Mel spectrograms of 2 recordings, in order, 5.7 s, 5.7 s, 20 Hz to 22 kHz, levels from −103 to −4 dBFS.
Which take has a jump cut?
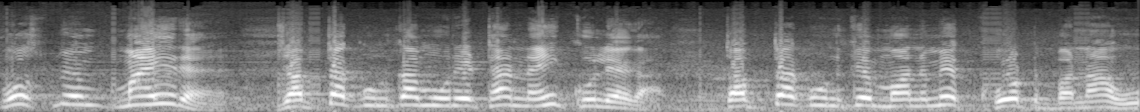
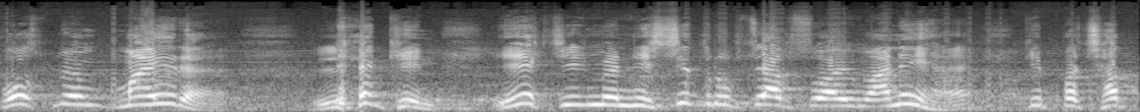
first; 1 cut; at 1.2 s

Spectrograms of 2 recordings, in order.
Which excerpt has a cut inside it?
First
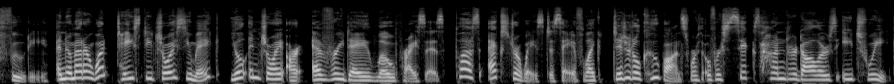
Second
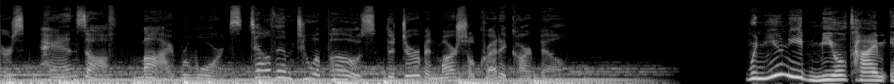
second; 1 cut; at 7.0 s

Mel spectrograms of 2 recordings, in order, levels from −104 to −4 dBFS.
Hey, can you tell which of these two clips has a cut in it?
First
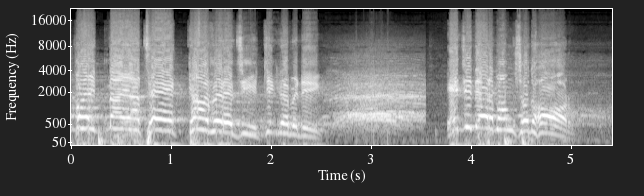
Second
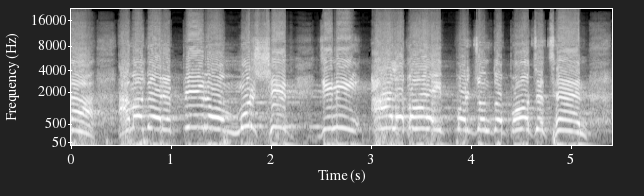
first; 1 cut; at 3.6 s

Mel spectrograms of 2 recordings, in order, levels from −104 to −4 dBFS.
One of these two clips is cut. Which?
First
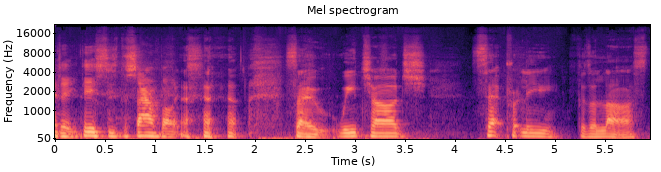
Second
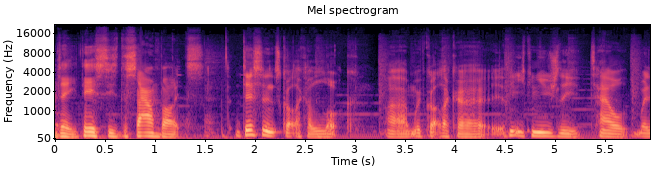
second; 1 cut; at 1.5 s

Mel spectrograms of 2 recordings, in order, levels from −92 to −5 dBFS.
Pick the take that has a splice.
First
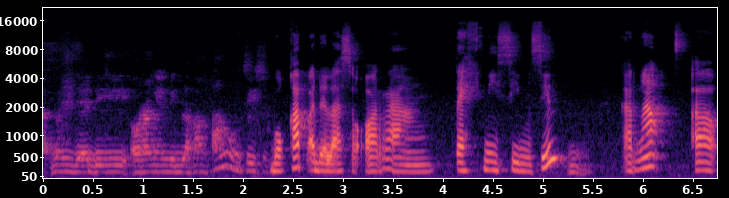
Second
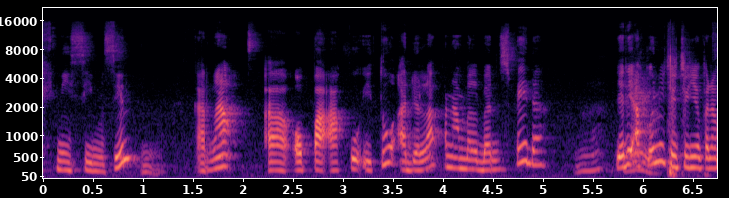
first; 1 cut; at 2.1 s

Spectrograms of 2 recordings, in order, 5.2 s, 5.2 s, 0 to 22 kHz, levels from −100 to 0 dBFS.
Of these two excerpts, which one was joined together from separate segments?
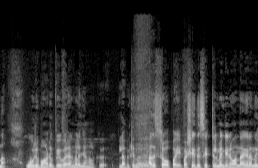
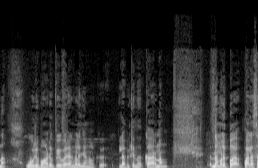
first; 1 cut; at 2.8 s

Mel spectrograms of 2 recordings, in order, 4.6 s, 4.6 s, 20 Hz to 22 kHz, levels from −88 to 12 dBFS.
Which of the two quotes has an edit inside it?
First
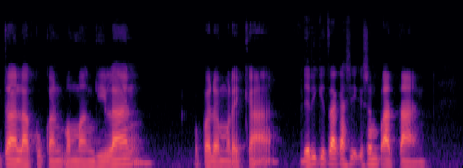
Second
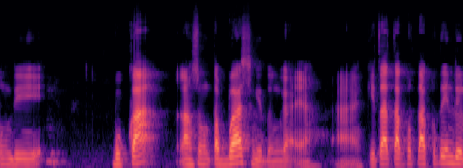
first; 1 cut; at 3.0 s

